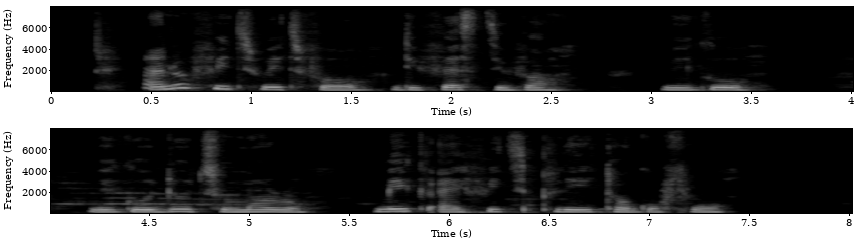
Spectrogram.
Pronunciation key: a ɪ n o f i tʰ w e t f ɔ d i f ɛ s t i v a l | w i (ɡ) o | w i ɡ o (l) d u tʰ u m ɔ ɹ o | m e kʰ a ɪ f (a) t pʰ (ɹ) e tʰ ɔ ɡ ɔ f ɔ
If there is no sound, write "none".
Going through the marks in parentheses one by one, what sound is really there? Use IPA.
ɡ, none, i, l

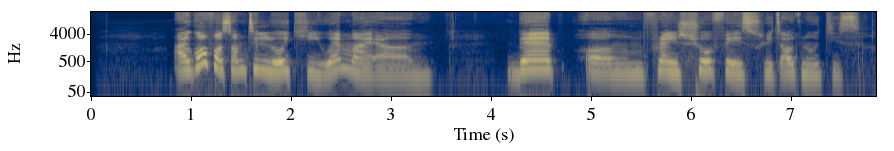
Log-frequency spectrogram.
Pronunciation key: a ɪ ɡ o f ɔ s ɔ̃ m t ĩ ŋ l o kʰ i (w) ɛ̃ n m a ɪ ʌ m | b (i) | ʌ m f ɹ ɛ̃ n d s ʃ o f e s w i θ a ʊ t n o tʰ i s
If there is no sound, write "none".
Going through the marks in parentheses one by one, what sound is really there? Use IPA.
w, ɛ

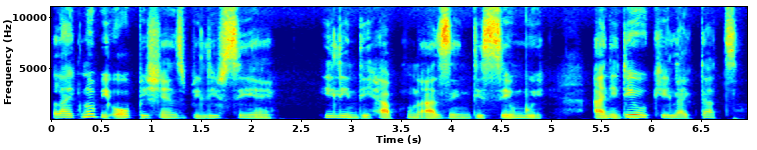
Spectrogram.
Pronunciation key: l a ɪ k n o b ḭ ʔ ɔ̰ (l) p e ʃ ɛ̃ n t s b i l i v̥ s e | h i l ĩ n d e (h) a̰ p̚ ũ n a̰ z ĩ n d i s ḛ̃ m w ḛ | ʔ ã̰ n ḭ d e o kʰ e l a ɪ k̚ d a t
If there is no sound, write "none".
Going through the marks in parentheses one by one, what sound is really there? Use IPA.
l, h

